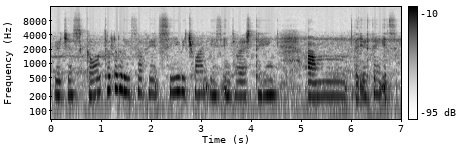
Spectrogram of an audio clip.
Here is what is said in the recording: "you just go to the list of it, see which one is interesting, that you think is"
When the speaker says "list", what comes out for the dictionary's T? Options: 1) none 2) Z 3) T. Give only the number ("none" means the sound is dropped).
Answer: 1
